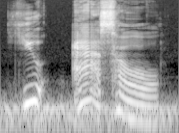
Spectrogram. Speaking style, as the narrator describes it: I scream at him

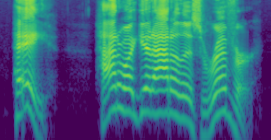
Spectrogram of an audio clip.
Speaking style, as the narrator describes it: A guy yells

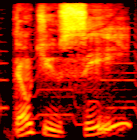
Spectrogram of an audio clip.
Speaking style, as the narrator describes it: asked Dixie, who had laughed even harder than the others

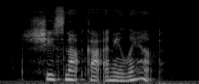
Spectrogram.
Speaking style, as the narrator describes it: said Rebecca in a shaking voice

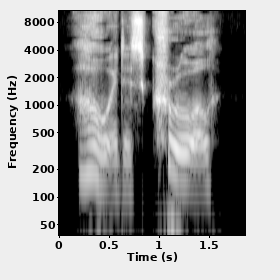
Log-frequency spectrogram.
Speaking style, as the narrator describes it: cried Aline in a stifled voice

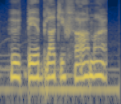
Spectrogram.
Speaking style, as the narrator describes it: Pete just muttered

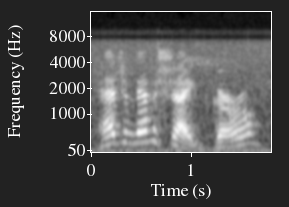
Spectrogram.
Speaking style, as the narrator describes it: she said happily

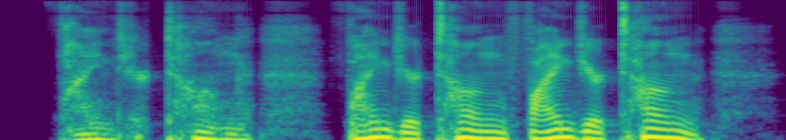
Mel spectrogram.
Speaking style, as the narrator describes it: Joa cried within himself

